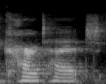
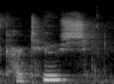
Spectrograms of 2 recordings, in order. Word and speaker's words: cartouche: It's this, I say Car Touch, Coach Car Touch, but somebody said it's cartouche. Saying it wrong, obviously.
